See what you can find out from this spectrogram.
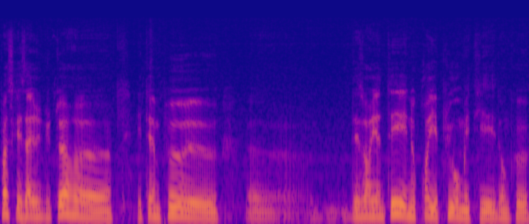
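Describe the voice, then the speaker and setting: A man's fairly slow speech, broken by long, frequent pauses. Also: medium pitch for a man, ordinary pitch variation. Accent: southern French. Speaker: cereal farmer. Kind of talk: interview answer. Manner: calm.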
